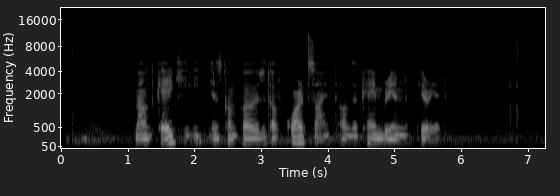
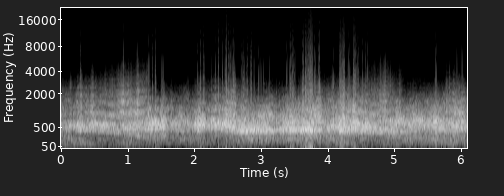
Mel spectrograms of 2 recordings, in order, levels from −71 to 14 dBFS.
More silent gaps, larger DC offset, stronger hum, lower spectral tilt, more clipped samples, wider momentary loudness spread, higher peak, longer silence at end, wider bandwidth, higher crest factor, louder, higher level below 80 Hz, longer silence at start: neither; neither; neither; about the same, -6 dB/octave vs -7 dB/octave; second, under 0.1% vs 1%; first, 24 LU vs 6 LU; second, -16 dBFS vs 0 dBFS; first, 0.4 s vs 0 s; first, 11.5 kHz vs 8 kHz; first, 22 dB vs 10 dB; second, -36 LUFS vs -10 LUFS; second, -76 dBFS vs -44 dBFS; first, 0.3 s vs 0 s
